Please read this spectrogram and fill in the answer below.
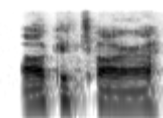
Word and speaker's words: Alcantara: Alcantara, not very good with names like that.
